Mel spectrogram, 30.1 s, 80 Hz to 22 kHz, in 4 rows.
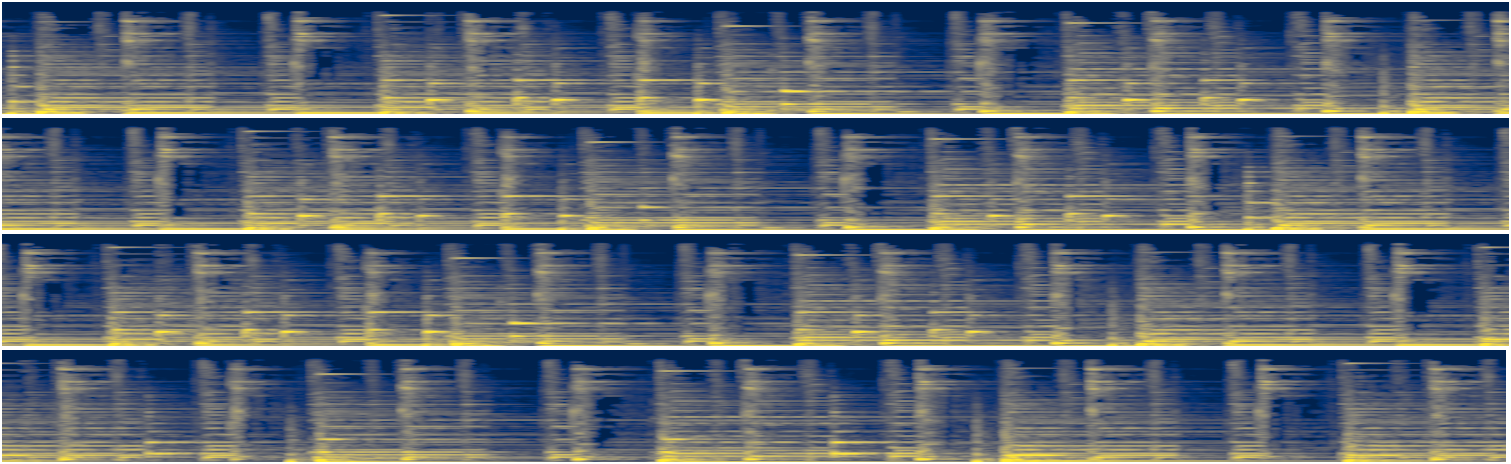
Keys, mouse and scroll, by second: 9.2-9.7 ctrl+scroll up 1, 10.2-13.4 middle drag, 13.4 ctrl+scroll down 1, 14.4 click, 18.2 click, 29.6 click.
